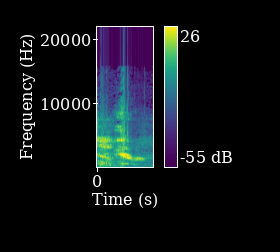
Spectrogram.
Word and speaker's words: Herer: It's Herer, like in terror.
